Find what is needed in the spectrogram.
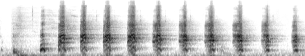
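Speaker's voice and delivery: laugh. Real, not acted. Laughs at Juanson's joke.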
